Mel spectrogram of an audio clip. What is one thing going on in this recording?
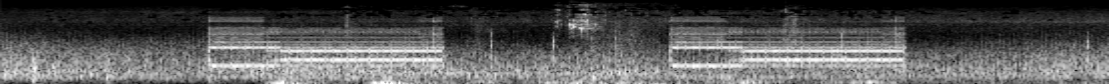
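Short electronic tones chime in quick runs.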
